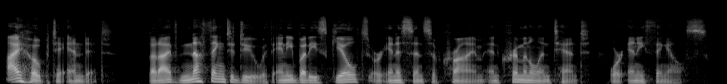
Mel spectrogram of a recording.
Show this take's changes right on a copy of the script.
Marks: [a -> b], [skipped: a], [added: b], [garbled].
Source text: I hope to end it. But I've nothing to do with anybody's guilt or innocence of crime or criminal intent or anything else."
I hope to end it. But I've nothing to do with anybody's guilt or innocence of crime [or -> and] criminal intent or anything else."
